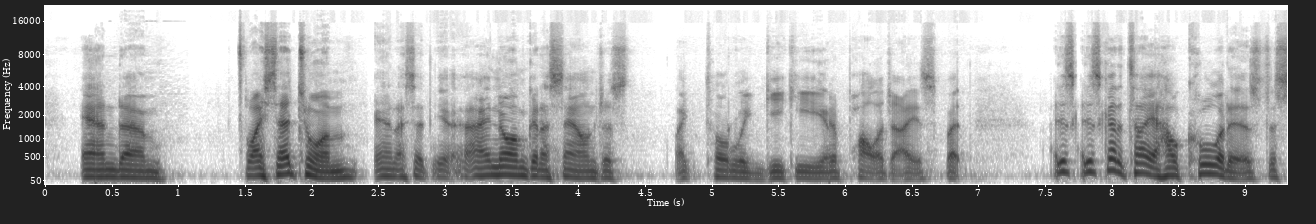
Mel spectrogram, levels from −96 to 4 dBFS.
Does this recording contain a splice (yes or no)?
yes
